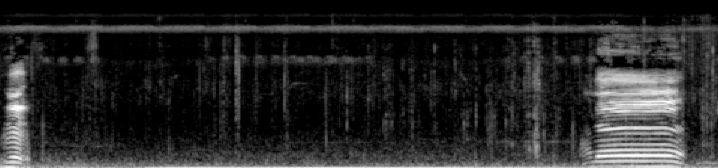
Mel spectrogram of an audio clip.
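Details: Cattle grazing on fresh grass inside a green oil palm plantation in Indonesia; a brief low at the start and one clear sustained moo near the end, with a continuous low mechanical hum between.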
